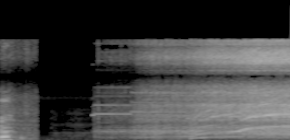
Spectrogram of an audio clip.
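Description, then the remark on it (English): After a brief burst of noise and a short pause, a power drill whirs steadily, its motor pitch sliding upward and shifting as it drills out a series of holes that will then be threaded with a die. “we're gonna take this, we're gonna drill out each one of these holes, and once those are done, we're gonna clear them all out.”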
